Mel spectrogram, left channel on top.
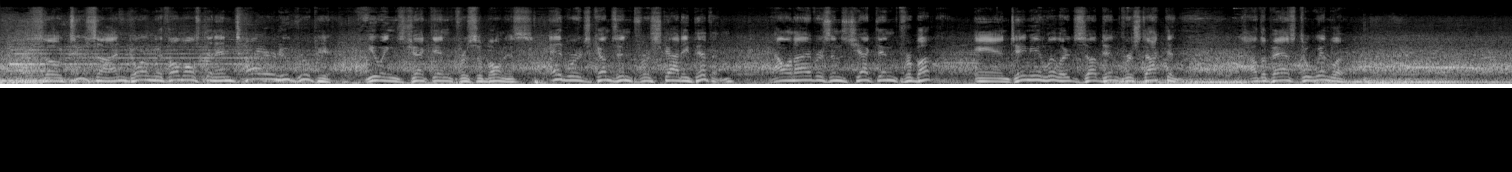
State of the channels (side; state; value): right; silent; 64 dB below the other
